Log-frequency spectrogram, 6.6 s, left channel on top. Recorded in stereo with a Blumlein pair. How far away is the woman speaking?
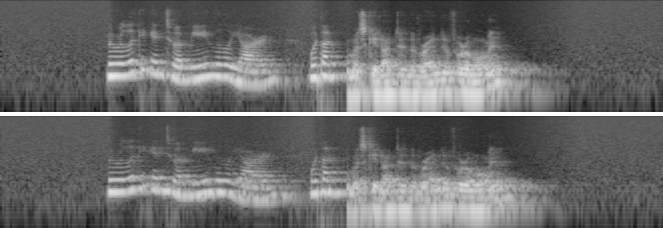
About 1.6 m.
